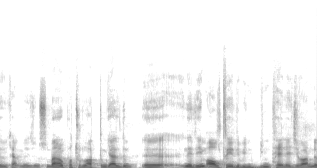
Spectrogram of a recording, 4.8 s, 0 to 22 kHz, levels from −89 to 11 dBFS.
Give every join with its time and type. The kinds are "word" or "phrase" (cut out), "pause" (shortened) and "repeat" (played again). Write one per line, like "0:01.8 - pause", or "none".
0:02.1 - pause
